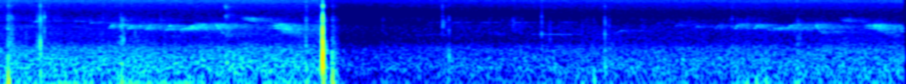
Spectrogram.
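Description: Spring forest ambience: a songbird sings two short warbling phrases over a steady low background rumble, with a single sharp click about two seconds in.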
